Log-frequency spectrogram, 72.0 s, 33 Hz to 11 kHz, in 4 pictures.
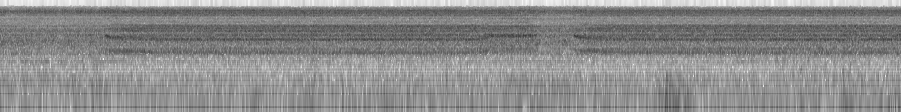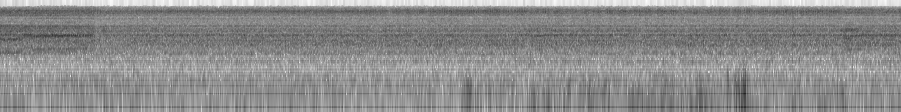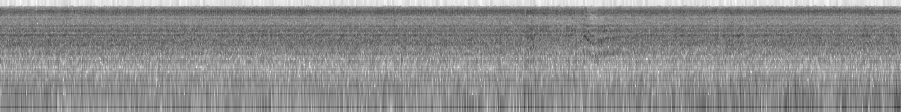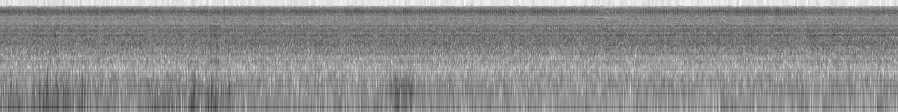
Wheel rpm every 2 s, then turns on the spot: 230, 210, 210, 210, 210, 220, 210, 210, 210, 230, 240, 230, 230, 230, 230, 230, 230, 230, 230, 230, 230, 230, 230, 210, 220, 230, 240, 230, 230, 230, 230, 230, 230, 230, 230, 230.
none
